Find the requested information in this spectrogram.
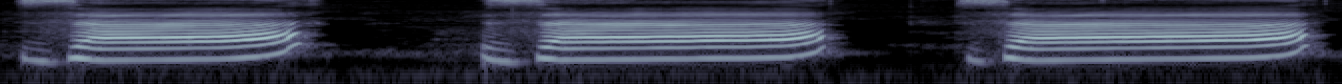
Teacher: زا ہے سیٹی والا حروف، یعنی سختی سے اس کو ادا کیا جائے گا۔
